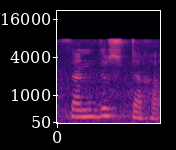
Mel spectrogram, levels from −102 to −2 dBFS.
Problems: low volume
